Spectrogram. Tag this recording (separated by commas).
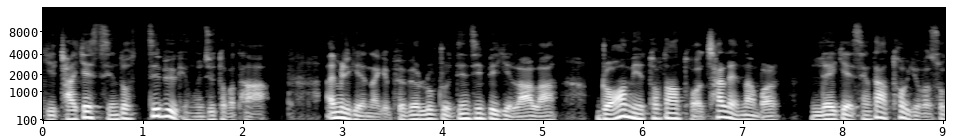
Speech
